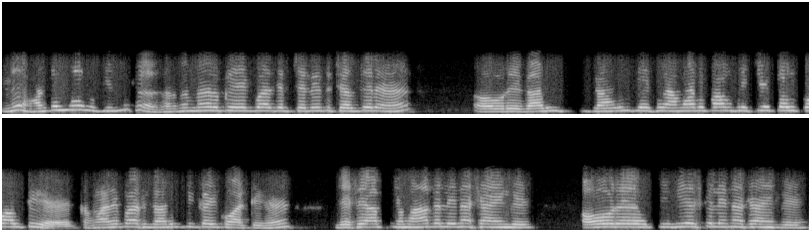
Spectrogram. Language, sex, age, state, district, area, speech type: Hindi, male, 18-30, Uttar Pradesh, Azamgarh, rural, conversation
